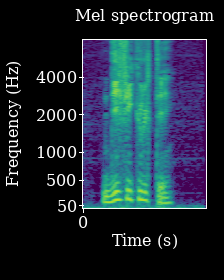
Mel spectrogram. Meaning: difficulty
- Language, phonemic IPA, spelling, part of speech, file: French, /di.fi.kyl.te/, difficulté, noun, Fr-difficulté.ogg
